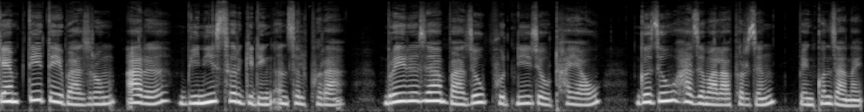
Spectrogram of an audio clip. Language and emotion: Bodo, neutral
